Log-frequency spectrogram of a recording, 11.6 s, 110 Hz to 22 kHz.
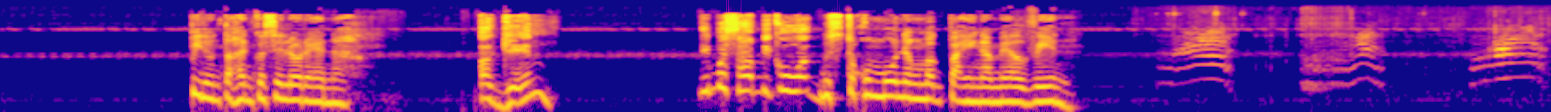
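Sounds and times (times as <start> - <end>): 
speech: 1.5 - 2.8, 3.6 - 4.2, 5.2 - 8.1
cat meowing plaintively: 8.6 - 11.6.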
